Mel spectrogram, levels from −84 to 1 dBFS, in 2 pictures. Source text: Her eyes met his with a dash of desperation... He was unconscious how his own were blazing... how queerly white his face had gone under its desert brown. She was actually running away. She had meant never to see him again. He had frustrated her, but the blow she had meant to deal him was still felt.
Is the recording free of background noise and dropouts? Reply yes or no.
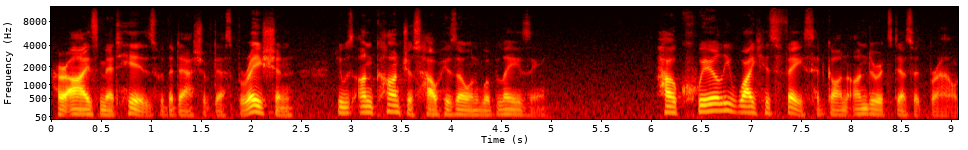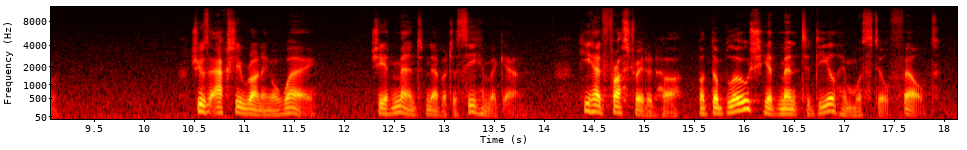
yes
